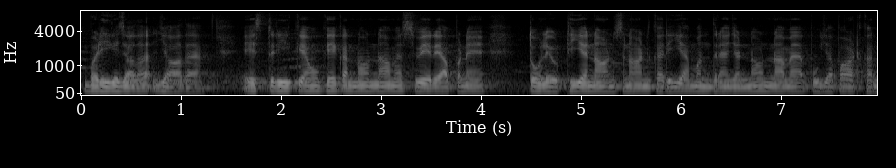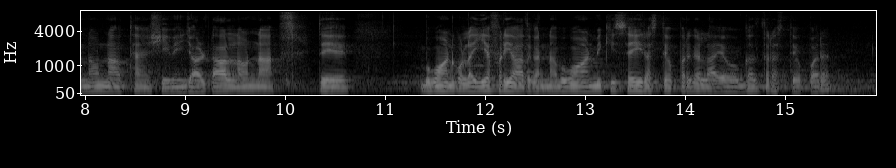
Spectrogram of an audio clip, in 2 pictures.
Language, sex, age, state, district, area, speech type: Dogri, male, 18-30, Jammu and Kashmir, Udhampur, rural, spontaneous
